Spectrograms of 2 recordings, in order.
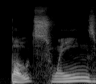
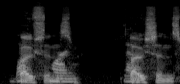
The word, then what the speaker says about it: boatswain: The word with the W that is silent, apparently.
